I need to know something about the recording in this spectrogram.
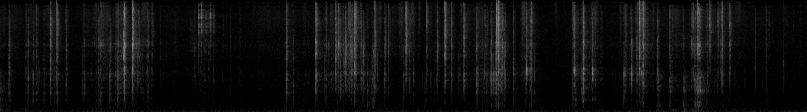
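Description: A paper packet crinkles and rustles in hands.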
